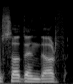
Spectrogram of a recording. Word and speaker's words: Sottendorff: Sotterdam, y al final lo he dicho mal, ¿te has dado cuenta? Con lo bien que iba. Los delirios de Von Sottendorf y su mente cuadriculada.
